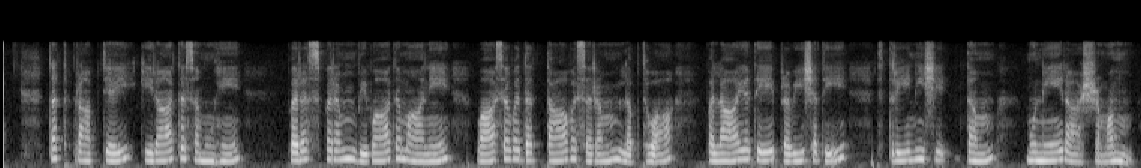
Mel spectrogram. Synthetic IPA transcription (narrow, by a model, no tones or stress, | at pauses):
t̪ɐt̪pɾaːp̚t̪jɐjkiɾaːt̪ɐsɐmuɦeː | pɐɾɐspɐɾɐmʋiʋaːd̪ɐmaːneːʋaːsɐʋɐd̪ɐt̪ːaːʋɐsɐɾɐmlɐbd̪ʱʋaː | pɐlaːjɐt̪eːpɾɐʋiːʃɐt̪iː | st̪ɾiːniʃid̪ʱːɐmː | uneːɾaːʃɾɐmɐm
